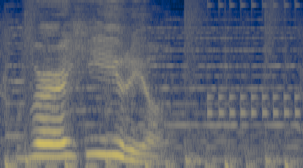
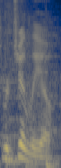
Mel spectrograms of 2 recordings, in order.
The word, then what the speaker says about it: Virgilio: It is pronounced Virgilio. No, I'm pretty sure it's Virgilio.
